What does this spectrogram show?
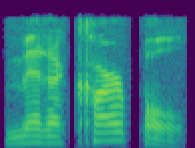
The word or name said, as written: metacarpal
